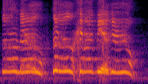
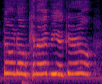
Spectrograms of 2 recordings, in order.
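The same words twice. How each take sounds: First: Very high and louder squealing plea; mocking Bridget. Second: Much higher squeaky mock plea; mocking Bridget. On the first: Streamer mocking Bridget begging society, shrill squeal. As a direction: squeal it like a desperate child. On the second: Streamer mocking Bridget's plea to society, squeaky high. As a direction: whine it like a pleading kid. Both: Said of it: "They're like".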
